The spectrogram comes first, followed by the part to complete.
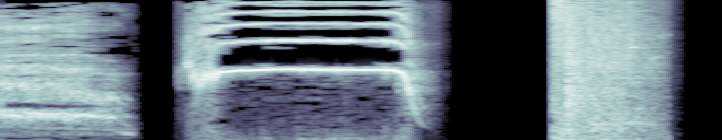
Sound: screams

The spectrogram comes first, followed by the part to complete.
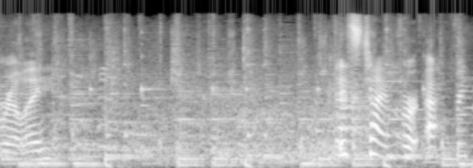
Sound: laughing

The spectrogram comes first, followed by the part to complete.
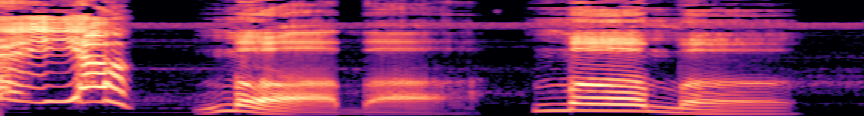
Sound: deep male voice

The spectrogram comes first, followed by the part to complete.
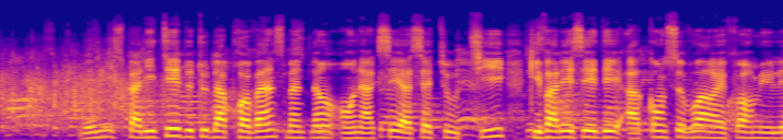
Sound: applause

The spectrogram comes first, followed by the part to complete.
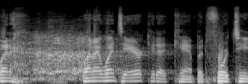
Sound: laughter

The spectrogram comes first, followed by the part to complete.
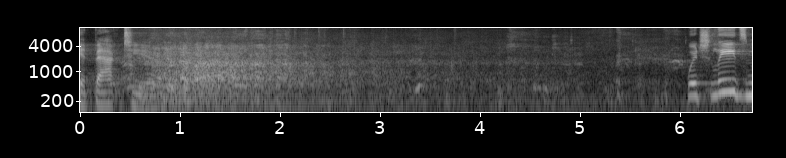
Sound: laughter

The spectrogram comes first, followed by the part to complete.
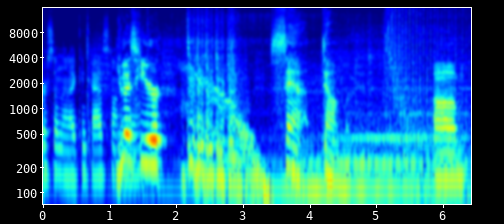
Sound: mimics sound waves

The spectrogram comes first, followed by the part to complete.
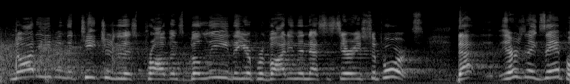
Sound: applause

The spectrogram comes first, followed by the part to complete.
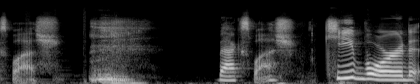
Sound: clears throat

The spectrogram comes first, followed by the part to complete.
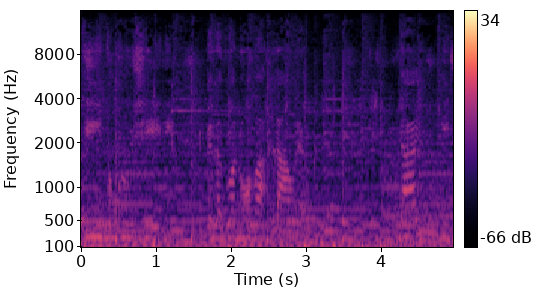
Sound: speaking italian

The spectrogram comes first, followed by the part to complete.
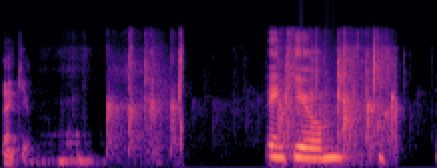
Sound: audience applauding

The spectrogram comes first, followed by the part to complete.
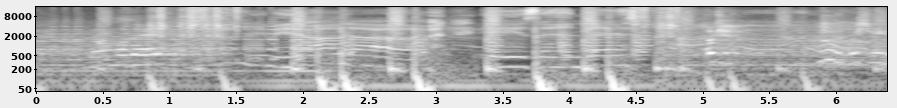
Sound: camera shutter clicking

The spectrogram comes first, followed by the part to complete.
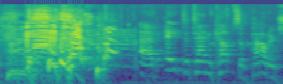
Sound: both laugh

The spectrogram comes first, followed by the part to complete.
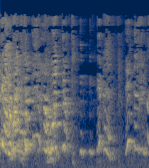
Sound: laughing; speaking in italian”

